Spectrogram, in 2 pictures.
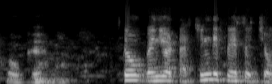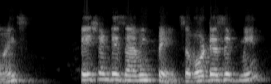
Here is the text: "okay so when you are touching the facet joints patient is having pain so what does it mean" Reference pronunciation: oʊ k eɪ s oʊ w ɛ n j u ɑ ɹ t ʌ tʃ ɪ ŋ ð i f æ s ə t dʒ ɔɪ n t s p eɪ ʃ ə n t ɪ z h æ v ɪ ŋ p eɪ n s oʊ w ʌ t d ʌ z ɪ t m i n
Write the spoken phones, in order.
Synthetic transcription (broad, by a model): oʊ k eɪ s oʊ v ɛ n j u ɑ ɹ t ʌ tʃ ɪ ŋ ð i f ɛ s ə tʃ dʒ ɔɪ n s p eɪ ʃ ə n t ɪ z h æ v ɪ ŋ p eɪ n s oʊ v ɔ t d ʌ z ɪ t m i n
